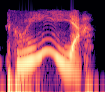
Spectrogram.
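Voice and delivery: high, delighted cry; overjoyed. Acted. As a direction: jump for joy. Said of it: "小犬春浪高兴得几乎跳起来".

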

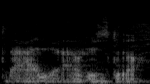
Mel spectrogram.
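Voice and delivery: whispered, teasing as if something creepy is watching; playful spooky whisper. Pretend. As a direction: breathe it out like a mock ghost. Spooky dark-makeup tease.

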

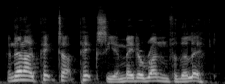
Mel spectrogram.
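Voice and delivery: ordinary delivery, nothing marked

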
